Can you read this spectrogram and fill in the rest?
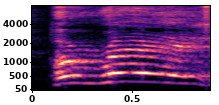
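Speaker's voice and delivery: high, loud cheer; triumphant shout. A narrator's reading. King cheering his new height, loud and high. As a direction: whoop it from the top of the stack. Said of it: "shouted Yertle".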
